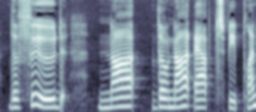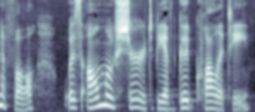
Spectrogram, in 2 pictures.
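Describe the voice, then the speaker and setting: Woman reading a children's story aloud. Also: medium pitch. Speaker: guest story reader.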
